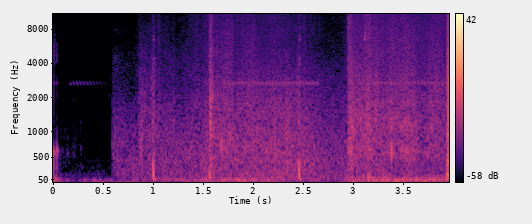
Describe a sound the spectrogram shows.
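Flip-flops slap softly on the ground.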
